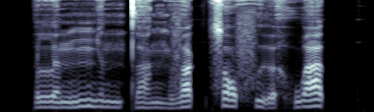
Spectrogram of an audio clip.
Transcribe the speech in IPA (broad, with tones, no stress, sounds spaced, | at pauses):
l ə˨˦ n ɲ ə̤˨˩ n t̪ a̤˨˩ ŋ v a˦˥ k̚ s ɔ˨˦ f ɨ̰˧˨ ə̯ h w a˦˥ t̚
